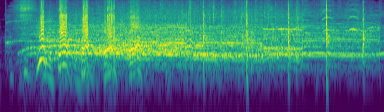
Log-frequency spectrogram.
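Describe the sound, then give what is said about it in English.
A crowd cheers, whoops and laughs in an excited burst, with a few sharp claps scattered through the latter part as the noise stays loud and steady. “Can you give yourself a round of applause? That was awesome.”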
